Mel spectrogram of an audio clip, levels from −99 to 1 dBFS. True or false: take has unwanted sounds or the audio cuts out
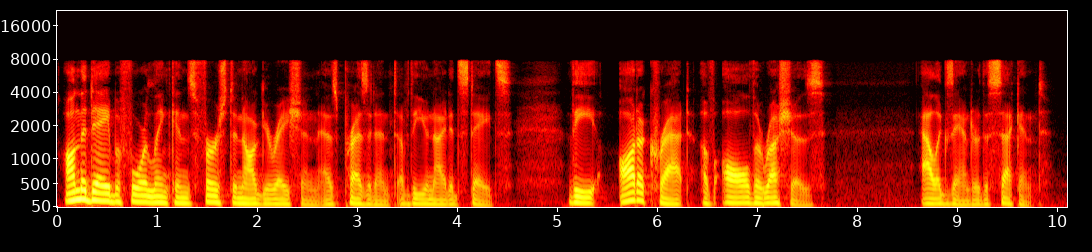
false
